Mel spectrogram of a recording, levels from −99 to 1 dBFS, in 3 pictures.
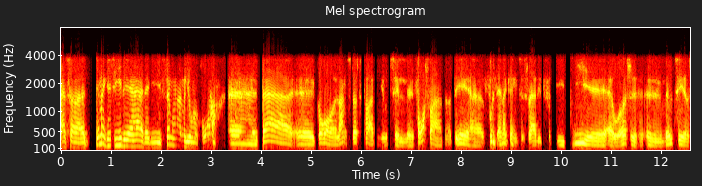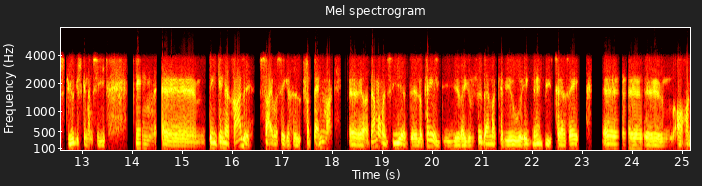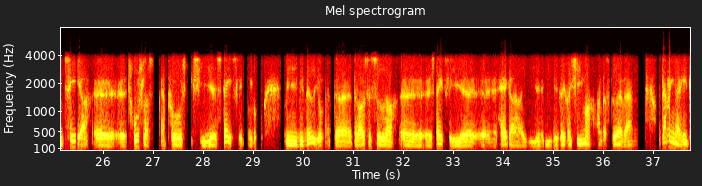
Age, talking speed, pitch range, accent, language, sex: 50-69, 165 wpm, 85-120 Hz, native, Danish, male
